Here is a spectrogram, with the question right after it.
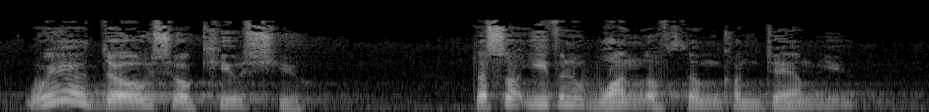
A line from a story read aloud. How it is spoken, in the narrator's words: He said gently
